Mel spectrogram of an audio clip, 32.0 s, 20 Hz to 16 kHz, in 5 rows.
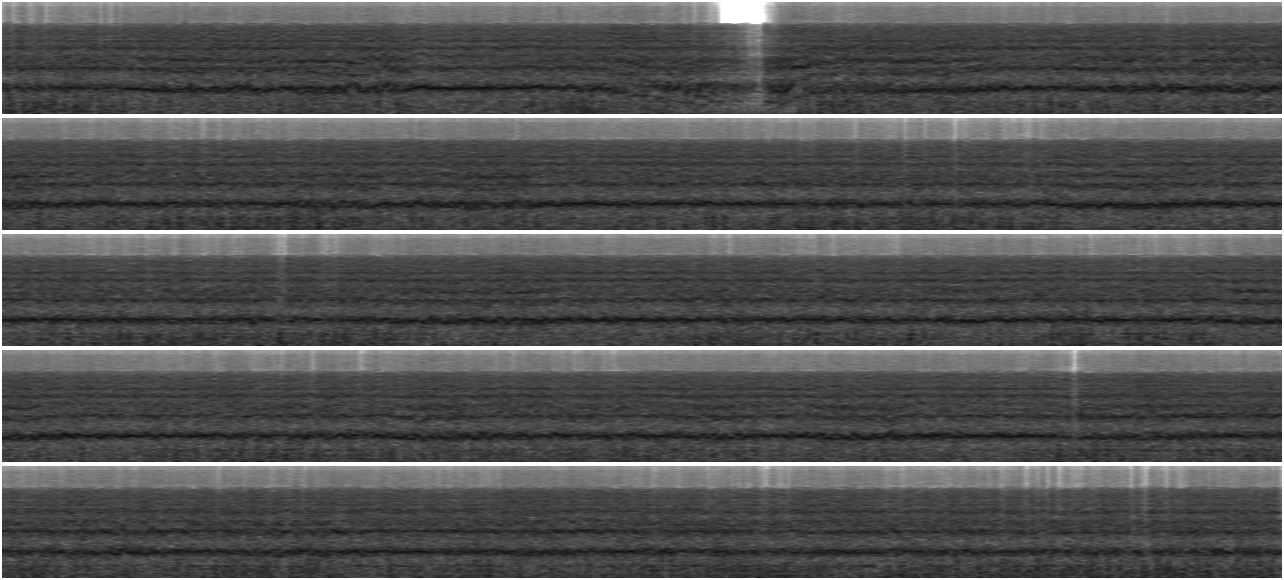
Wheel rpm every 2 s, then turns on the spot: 220, 150, 190, 220, 220, 230, 230, 230, 230, 220, 230, 230, 230, 220, 230, 230.
none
